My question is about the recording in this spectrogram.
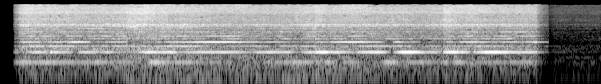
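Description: CNC router spindle carving a wooden panel: a steady high-pitched whine over the hiss of the bit cutting wood. It cuts off suddenly near the end.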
